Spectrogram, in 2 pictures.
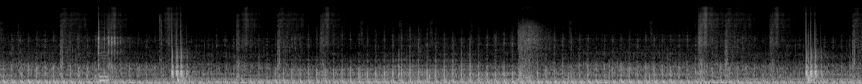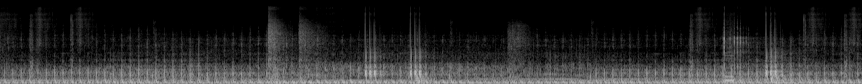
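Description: Concrete blocks clunk and thud against hard surfaces.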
